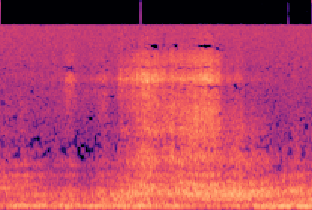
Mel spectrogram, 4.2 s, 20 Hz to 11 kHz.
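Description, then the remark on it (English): A Scorpion jet fighter, a 20-ton aircraft with rocket pods on its wingtips, roars steadily as it takes off, a loud, continuous low rumble with a brief hissing swell midway, no voices. “The Scorpion takes to the air like magic.”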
